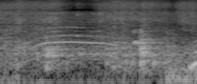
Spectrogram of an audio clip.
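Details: Ginger cat that wants to sleep on the mattress, giving one faint, drawn-out meow that arches gently up and down over a low background rumble.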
